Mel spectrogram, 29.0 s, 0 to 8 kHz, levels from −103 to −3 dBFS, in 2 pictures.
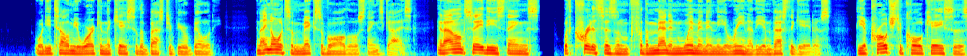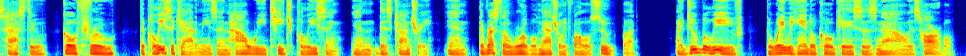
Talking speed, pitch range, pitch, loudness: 180 wpm, 85-105 Hz, 95 Hz, -22 LUFS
